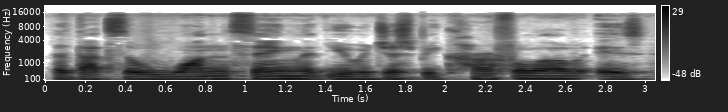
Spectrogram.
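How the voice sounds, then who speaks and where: Male tutor, low warm voice, talking a student through exam feedback in quick encouraging bursts. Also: flat delivery. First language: English. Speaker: English exam teacher. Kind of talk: one-to-one spoken feedback.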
